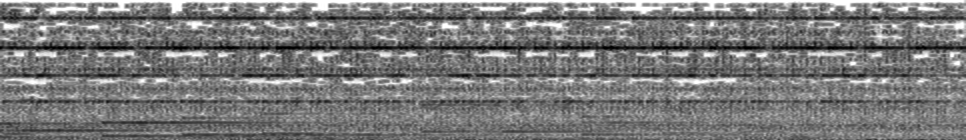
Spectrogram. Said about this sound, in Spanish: Y esto nos pasa todos los días cuando suena el despertador. Y normalmente antes de lo que nos gustaría a todos, porque nos despertamos ya de por sí cansados.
